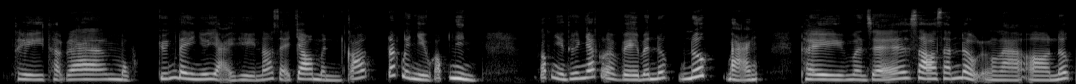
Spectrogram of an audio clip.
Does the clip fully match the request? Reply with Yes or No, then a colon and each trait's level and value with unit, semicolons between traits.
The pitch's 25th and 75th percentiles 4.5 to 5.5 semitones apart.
No: average, 4.1 semitones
